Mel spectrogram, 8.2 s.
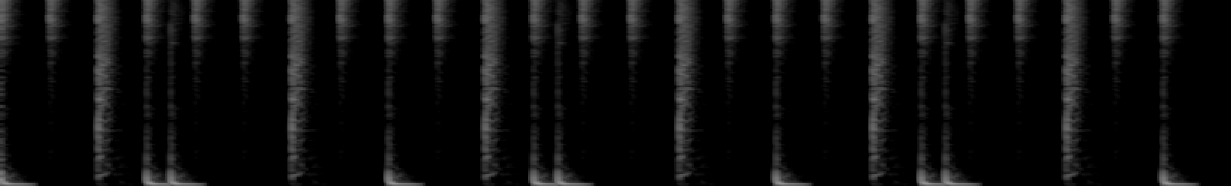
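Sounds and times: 
drums: 0.0 - 8.1.

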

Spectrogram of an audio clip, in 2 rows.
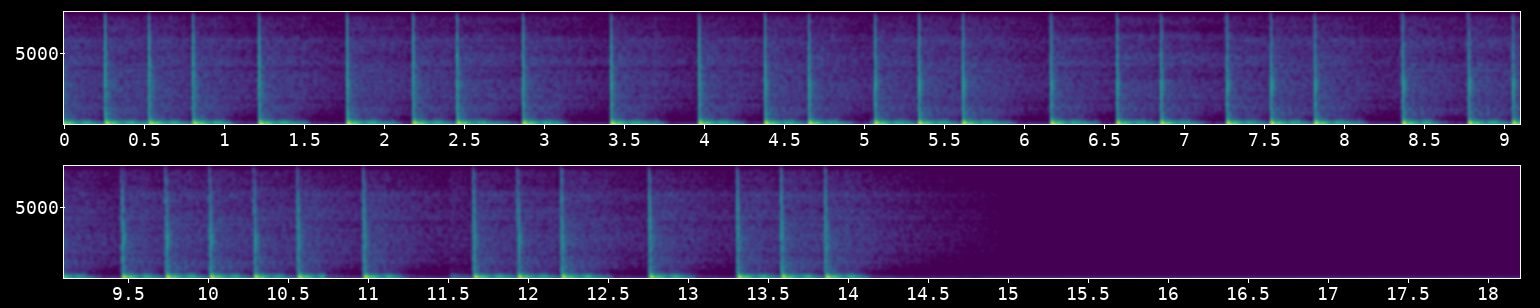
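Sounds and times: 
drums: 0.0 - 14.3.

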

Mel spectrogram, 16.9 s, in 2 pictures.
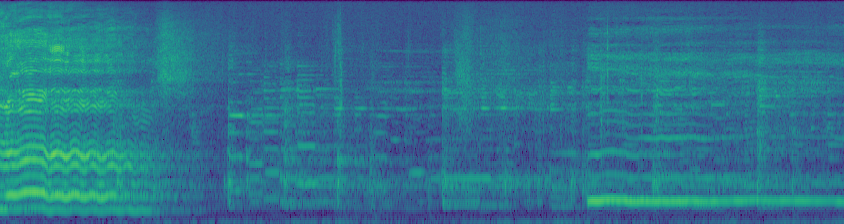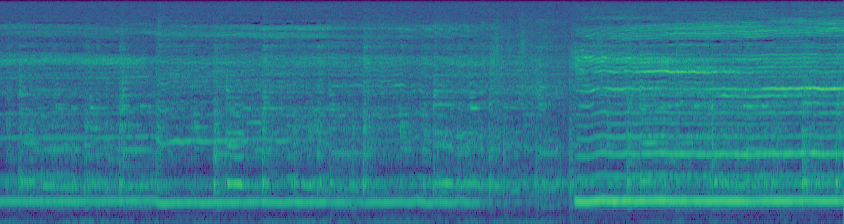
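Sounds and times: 
person singing: 0.0 - 2.2, 5.7 - 16.8.

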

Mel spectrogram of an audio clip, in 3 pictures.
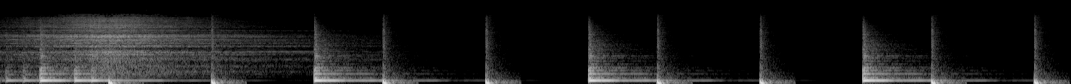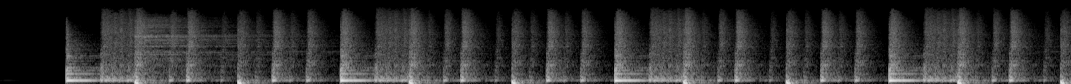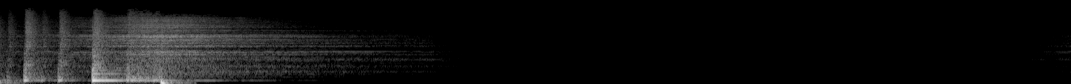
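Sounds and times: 
drums: 0.0 - 4.2, 4.9 - 5.2, 5.9 - 7.0, 7.6 - 8.0, 8.6 - 9.7, 10.4 - 10.7, 11.4 - 24.9.

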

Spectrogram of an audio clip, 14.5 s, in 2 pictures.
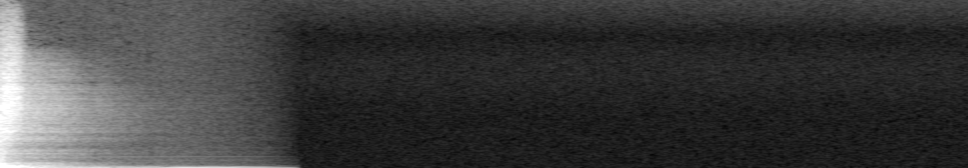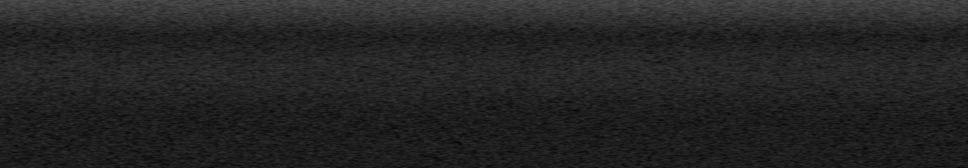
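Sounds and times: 
drums: 0.0 - 0.9.

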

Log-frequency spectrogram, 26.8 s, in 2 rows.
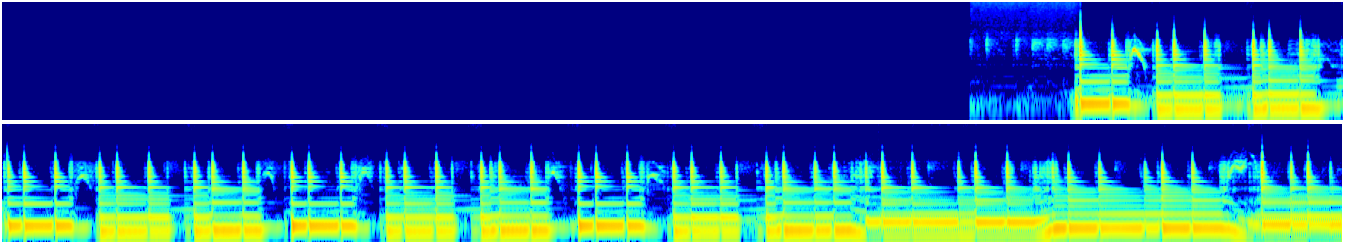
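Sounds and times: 
rhythm: 9.7 - 26.8.

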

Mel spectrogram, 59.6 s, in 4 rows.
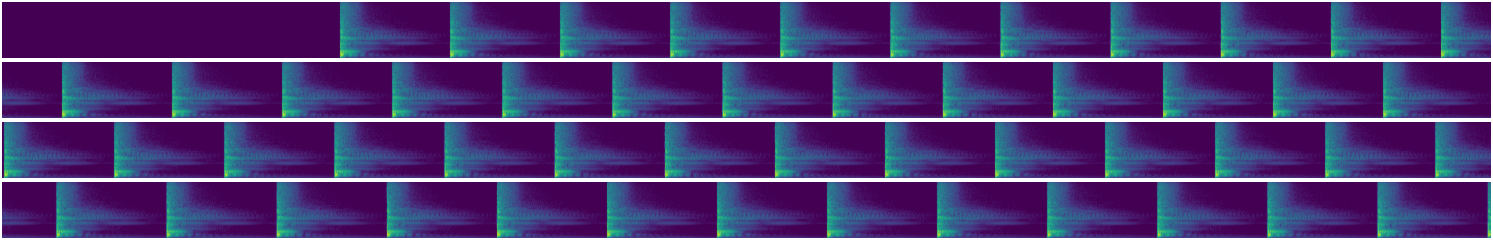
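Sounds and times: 
drums: 3.4 - 3.9, 4.5 - 5.0, 5.6 - 6.0, 6.7 - 7.2, 7.8 - 8.3, 8.9 - 9.4, 10.0 - 10.4, 11.1 - 11.5, 12.2 - 12.6, 13.3 - 13.7, 14.4 - 14.8, 15.5 - 16.0, 16.6 - 17.0, 17.7 - 18.2, 18.8 - 19.2, 19.9 - 20.4, 21.0 - 21.5, 22.1 - 22.6, 23.2 - 23.7, 24.3 - 24.8, 25.4 - 25.9, 26.5 - 27.0, 27.6 - 29.2, 29.8 - 31.4, 32.0 - 32.5, 33.1 - 33.6, 34.2 - 34.7, 35.3 - 35.8, 36.4 - 36.9, 37.5 - 38.0, 38.6 - 39.1, 39.7 - 40.2, 40.8 - 41.3, 41.9 - 42.4, 43.0 - 43.5, 44.1 - 44.6, 45.2 - 45.7, 46.3 - 46.8, 47.4 - 47.8, 48.5 - 49.0, 49.6 - 50.1, 50.7 - 51.2, 51.8 - 52.3, 52.9 - 53.4, 54.0 - 54.5, 55.1 - 55.6, 56.2 - 56.7, 57.3 - 57.8, 58.4 - 58.8.

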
